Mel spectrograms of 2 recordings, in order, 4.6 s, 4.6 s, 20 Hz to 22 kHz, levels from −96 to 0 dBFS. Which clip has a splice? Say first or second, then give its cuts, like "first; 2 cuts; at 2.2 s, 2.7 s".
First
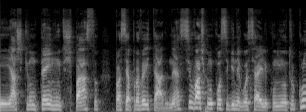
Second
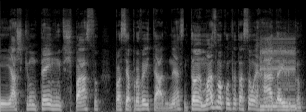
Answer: second; 1 cut; at 2.7 s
